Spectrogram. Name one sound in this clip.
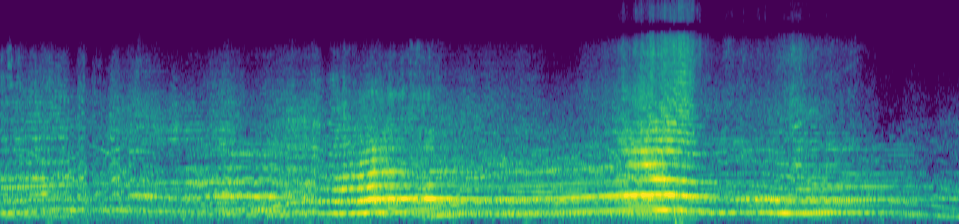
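Race car engines roar and whine as the cars speed around a dirt track outdoors.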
